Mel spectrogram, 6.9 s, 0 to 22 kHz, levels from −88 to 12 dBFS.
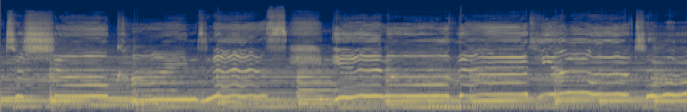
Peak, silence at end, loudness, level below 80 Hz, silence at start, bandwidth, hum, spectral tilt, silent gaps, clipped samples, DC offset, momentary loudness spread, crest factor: -4 dBFS; 0 s; -15 LUFS; -46 dBFS; 0 s; 14.5 kHz; none; -3.5 dB/octave; none; under 0.1%; under 0.1%; 3 LU; 10 dB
